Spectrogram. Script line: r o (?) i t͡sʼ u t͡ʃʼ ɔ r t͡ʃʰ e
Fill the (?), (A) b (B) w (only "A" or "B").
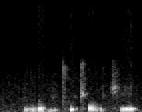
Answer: A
